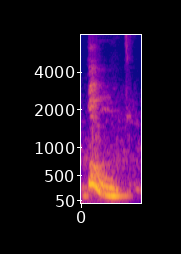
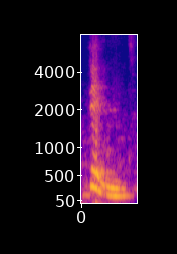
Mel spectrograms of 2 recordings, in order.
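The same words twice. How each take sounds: No difference in how they are said.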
